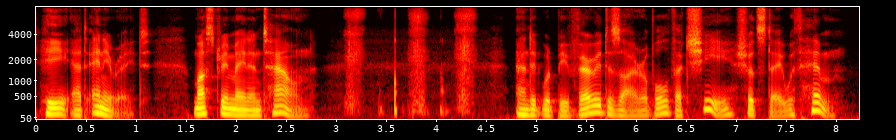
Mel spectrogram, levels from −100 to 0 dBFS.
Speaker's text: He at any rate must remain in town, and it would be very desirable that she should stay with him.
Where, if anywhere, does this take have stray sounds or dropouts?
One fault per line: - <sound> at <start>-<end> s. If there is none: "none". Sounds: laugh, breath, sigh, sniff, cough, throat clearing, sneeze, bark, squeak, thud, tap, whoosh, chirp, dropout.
- sniff at 3.1-4.4 s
